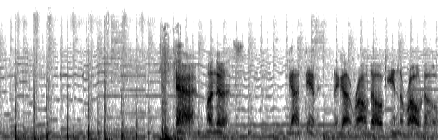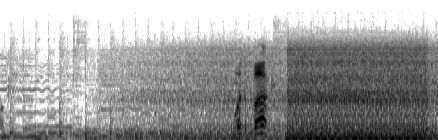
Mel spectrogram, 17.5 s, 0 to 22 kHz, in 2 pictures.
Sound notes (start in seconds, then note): 0.0 feet running; 3.2 thud; 15.2 bus engine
